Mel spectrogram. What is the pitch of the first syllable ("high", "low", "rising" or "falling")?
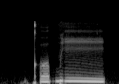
rising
